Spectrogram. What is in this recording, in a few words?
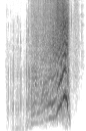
zipper down jacket open accelerate; objekte; reissverschluss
